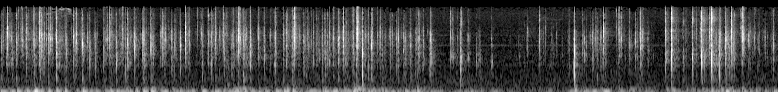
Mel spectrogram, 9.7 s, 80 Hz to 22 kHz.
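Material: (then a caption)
Plastic. Fingertips of both hands type on a full-size black plastic membrane keyboard, the Koshi KB1388. Quick, soft, dry key taps rattle in dense runs over a steady low hum, easing into a brief lull before the typing picks up again.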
